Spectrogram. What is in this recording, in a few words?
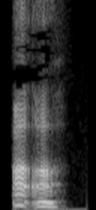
Female Uh Huh; Survivor The Interactive Game; Player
